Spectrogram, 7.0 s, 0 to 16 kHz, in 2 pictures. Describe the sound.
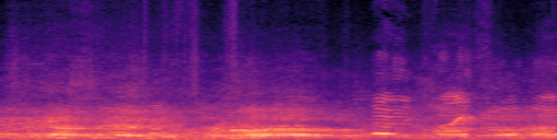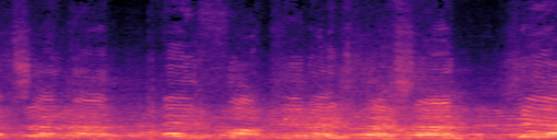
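A large football stadium crowd roars and chants continuously during a Millwall throw-in about 20 minutes into the match, a dense wash of many voices swelling and surging in waves with occasional louder shouts rising out of the noise.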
